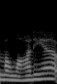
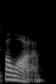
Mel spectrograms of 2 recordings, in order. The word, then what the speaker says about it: Milana: her name I'm like is it Melania or is it Milana it's Milana anyway she's wonderful really funny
